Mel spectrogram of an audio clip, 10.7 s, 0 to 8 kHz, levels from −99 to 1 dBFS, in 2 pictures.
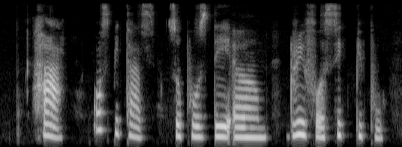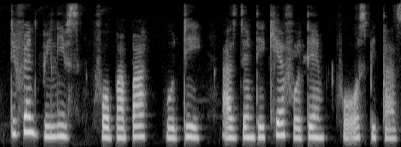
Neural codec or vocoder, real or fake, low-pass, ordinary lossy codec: none; real; 7.2 kHz; AAC, 48 kbps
